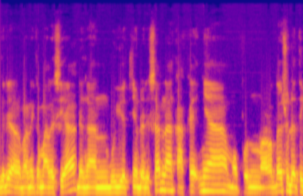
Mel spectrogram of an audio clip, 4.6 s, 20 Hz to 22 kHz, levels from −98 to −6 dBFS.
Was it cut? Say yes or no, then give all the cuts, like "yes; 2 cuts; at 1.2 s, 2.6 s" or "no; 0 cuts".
yes; 1 cut; at 1.1 s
